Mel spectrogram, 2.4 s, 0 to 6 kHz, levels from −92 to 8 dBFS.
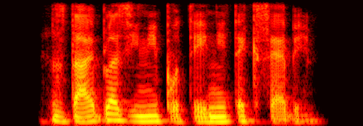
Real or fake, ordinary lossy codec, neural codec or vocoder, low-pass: real; Opus, 64 kbps; none; 5.4 kHz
